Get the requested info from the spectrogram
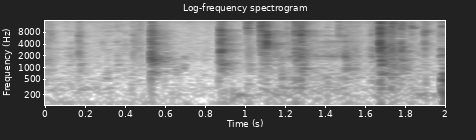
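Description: Faint, irregular light clicks and taps of makeup tools and containers being handled on a tabletop, as a brush is picked up.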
